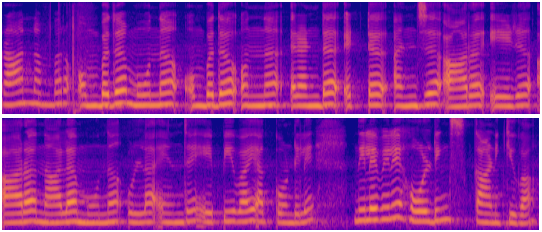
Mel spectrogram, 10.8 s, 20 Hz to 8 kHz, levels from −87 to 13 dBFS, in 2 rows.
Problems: none marked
